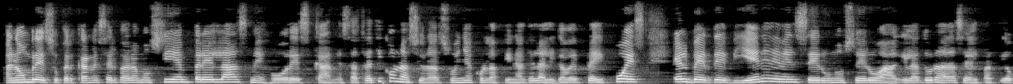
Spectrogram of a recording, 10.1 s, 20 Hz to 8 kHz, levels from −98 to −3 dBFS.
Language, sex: Spanish, female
